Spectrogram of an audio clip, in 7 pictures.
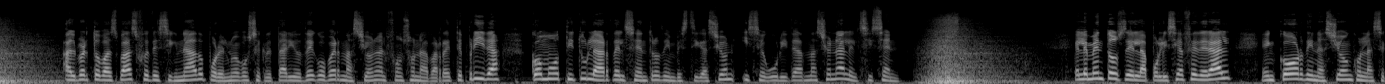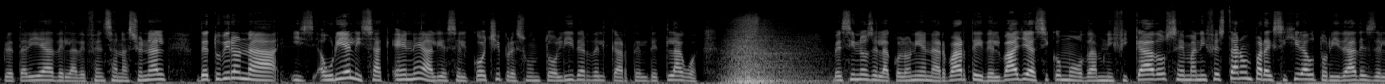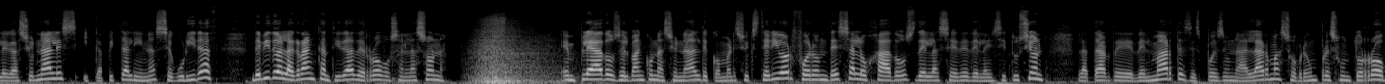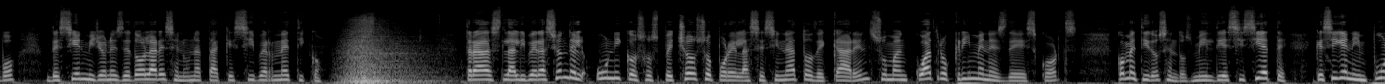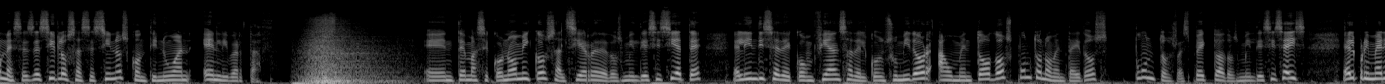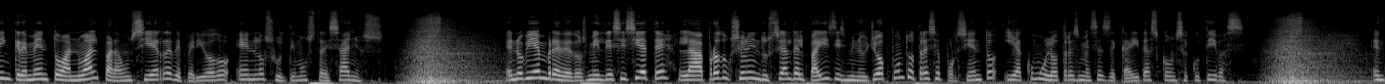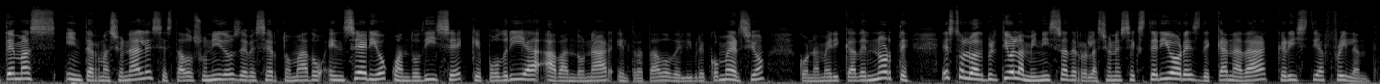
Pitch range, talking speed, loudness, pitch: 185-230 Hz, 145 wpm, -29 LUFS, 205 Hz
